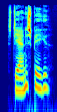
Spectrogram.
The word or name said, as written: stjernespækket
